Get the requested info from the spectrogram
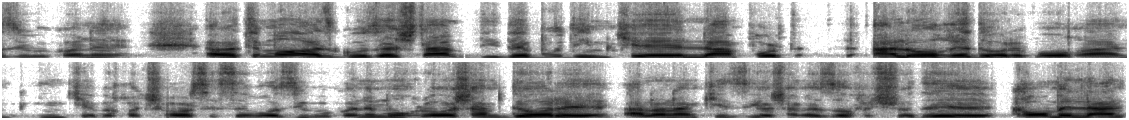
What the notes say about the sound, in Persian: با توجه به اوجگیری شیوع ویروس کرونا و ضبط اسکایپی جداگانه هر بخش از پادکست تصمیم گرفتیم که به محض ضبط هر بخش در قالب یک قسمت مستقل آن را منتشر کنیم.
